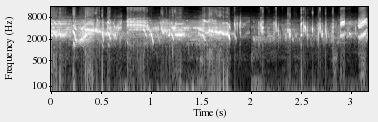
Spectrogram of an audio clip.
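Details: Swiftlets in a Borneo recording used to attract more swiftlets. Shrill, sweeping twitters run almost without a break, then turn choppier.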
